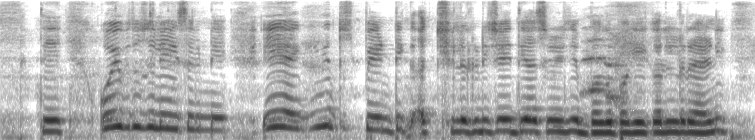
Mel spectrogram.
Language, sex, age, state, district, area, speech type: Dogri, female, 18-30, Jammu and Kashmir, Kathua, urban, spontaneous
